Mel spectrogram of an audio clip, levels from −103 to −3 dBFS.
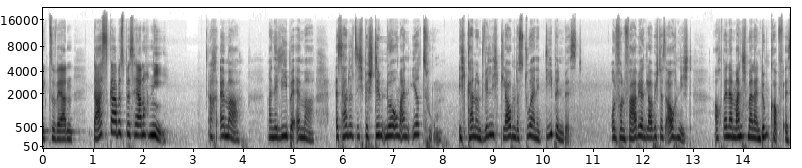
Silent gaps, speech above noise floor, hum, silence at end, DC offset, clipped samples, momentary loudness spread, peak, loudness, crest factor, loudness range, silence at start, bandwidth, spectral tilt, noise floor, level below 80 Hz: none; 41 dB; none; 0 s; under 0.1%; under 0.1%; 14 LU; -2 dBFS; -18 LUFS; 18 dB; 4 LU; 0 s; 17.5 kHz; -4.5 dB/octave; -59 dBFS; -48 dBFS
